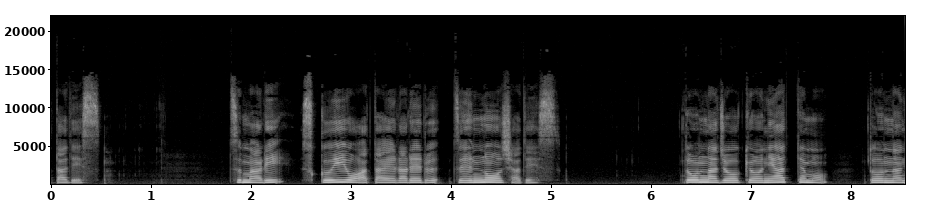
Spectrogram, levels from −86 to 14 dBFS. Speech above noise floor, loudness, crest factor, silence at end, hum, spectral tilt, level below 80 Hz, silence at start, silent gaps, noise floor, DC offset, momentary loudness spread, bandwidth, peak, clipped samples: 45 dB; -18 LUFS; 16 dB; 0 s; none; -2.5 dB/octave; -64 dBFS; 0.05 s; none; -62 dBFS; under 0.1%; 10 LU; 14.5 kHz; -4 dBFS; under 0.1%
